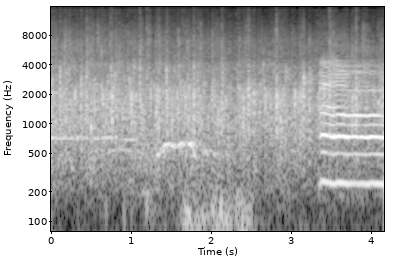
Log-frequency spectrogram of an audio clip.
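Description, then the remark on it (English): An audience at a live stage show claps steadily for a few seconds, a dense, crackling wave of applause that holds at an even level before a bright sustained musical tone cuts in at the end. “Round of applause”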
